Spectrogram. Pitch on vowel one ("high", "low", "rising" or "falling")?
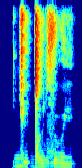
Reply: low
